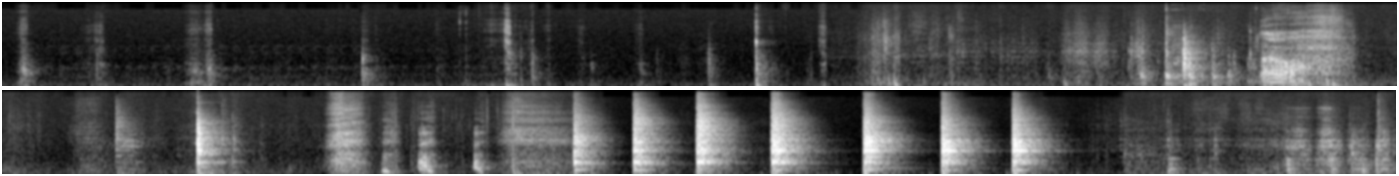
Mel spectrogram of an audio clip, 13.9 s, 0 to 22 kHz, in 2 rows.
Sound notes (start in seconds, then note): 6.2 grunts with effort; 8.6 chuckles; 9.5 careful hammering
